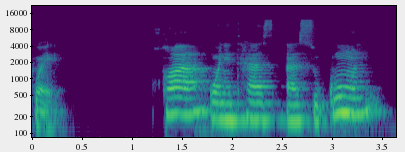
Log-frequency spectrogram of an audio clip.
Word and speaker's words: خ: So the next two, Kha and Kaf. Kha as in Khalid, Ikhlas, usually wrongly pronounced as Khalid, Ikhlas.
